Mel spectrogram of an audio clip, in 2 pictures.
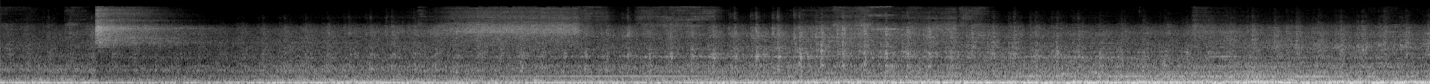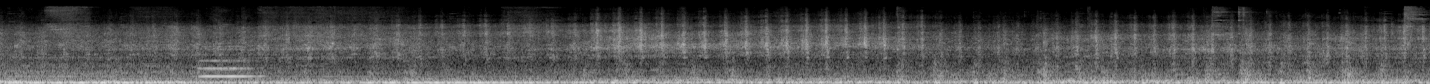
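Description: A diesel-locomotive-hauled passenger train passes close by, with a heavy low rumble of the locomotive and its wheels clattering rapidly over the rail joints. The horn gives one short toot about sixteen seconds in.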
